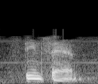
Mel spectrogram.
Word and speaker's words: Steensen: Robert Stenson. – How to say it again? – S-T-E-E-N-S-E-N. – You know, pronounce it for me. – Stenson. Danish.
